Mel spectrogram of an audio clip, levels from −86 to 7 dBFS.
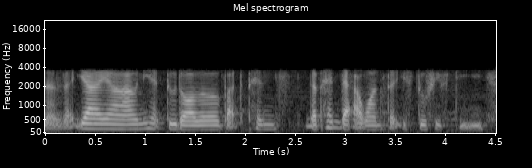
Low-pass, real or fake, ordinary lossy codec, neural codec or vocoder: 3.6 kHz; real; none; none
